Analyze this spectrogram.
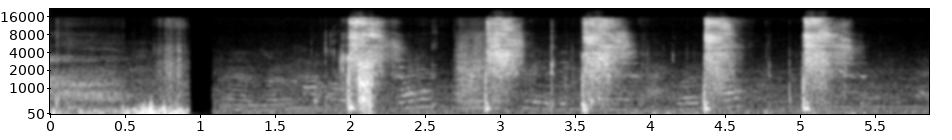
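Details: Male sneezer, part of a compilation of rapid sneezing attacks: a quick run of about four to five sharp, explosive sneezes in close succession, with a soft intake of breath before each.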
